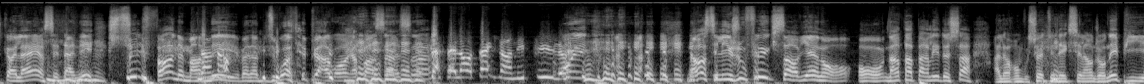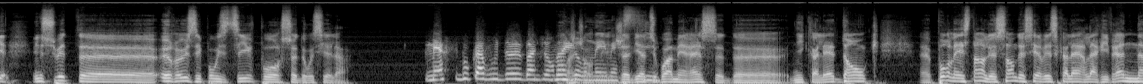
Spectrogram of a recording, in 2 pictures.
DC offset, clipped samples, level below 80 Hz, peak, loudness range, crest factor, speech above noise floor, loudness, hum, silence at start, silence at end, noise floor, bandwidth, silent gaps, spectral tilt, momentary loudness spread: under 0.1%; under 0.1%; -30 dBFS; 0 dBFS; 4 LU; 12 dB; 27 dB; -13 LUFS; none; 0 s; 0 s; -40 dBFS; over 20 kHz; none; -4 dB/octave; 6 LU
